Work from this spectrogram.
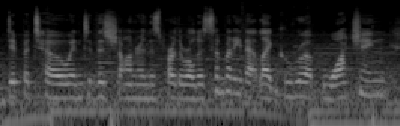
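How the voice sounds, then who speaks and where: With music in the background, a woman in a Tennessee accent talks at a very fast pace. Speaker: bluegrass musician. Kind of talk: red carpet interview. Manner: polite-sounding.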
